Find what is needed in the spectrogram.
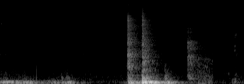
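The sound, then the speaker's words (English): A door is opened: a low rumble gives way to a pair of heavy wooden thuds, then a lighter clack as it swings, with a faint tap after. “Could you just fucking open the door?”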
